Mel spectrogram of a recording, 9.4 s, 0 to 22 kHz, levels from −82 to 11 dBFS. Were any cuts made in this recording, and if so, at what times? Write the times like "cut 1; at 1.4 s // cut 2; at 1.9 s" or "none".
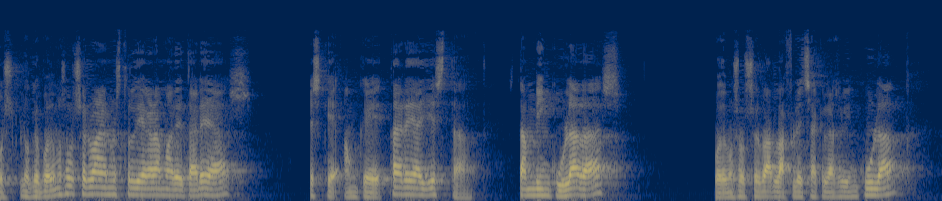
cut 1; at 3.9 s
